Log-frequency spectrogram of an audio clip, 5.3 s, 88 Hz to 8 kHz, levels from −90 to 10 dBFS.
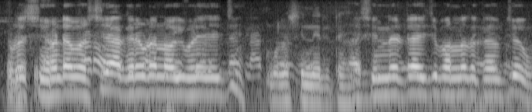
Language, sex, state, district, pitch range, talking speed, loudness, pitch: Odia, male, Odisha, Khordha, 170-185 Hz, 205 wpm, -16 LUFS, 180 Hz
